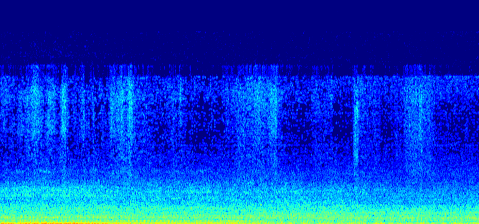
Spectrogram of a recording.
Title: Bad wheel bearing noise *AUDI*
